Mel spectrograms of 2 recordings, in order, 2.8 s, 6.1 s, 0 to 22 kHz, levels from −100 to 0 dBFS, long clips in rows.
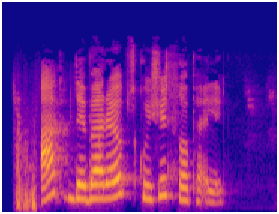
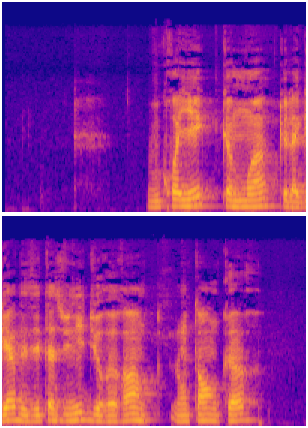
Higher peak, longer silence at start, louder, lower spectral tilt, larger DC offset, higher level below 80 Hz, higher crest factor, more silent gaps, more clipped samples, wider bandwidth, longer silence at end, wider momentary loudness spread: second, -6 dBFS vs -2 dBFS; second, 0.15 s vs 1.45 s; second, -22 LUFS vs -18 LUFS; about the same, -4.5 dB/octave vs -5.5 dB/octave; neither; about the same, -58 dBFS vs -54 dBFS; about the same, 18 dB vs 18 dB; neither; neither; second, 9.8 kHz vs 13.5 kHz; about the same, 0.55 s vs 0.45 s; about the same, 14 LU vs 12 LU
